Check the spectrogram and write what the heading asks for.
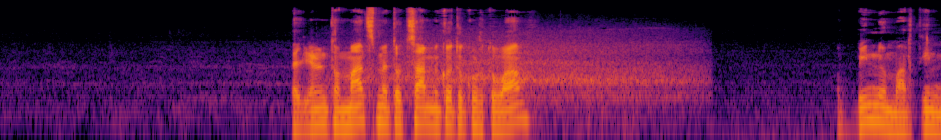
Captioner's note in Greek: χειροκρότημα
